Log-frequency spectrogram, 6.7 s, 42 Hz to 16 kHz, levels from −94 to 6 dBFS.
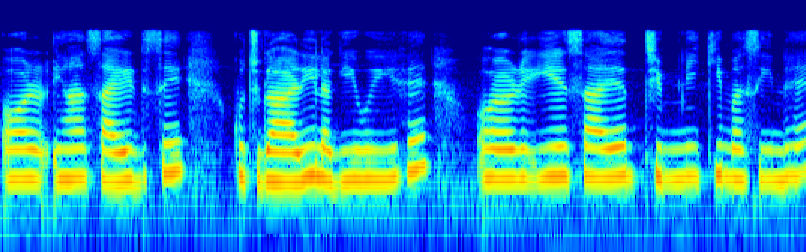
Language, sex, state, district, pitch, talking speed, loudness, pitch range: Hindi, female, Bihar, Muzaffarpur, 240 Hz, 145 wpm, -27 LUFS, 235-250 Hz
